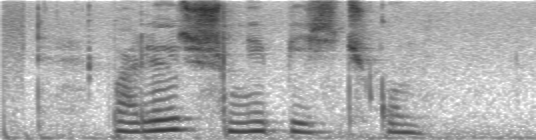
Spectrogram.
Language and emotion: Russian, neutral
